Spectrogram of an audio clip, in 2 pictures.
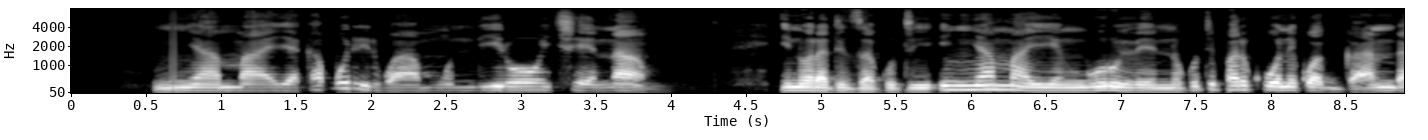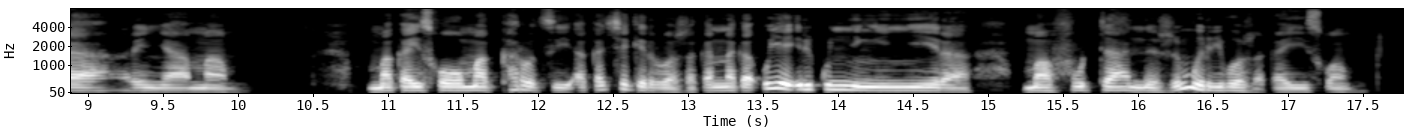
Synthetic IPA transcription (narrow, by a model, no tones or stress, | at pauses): ɲamajakaɓuɾirwamundiɾo̞t͡ʃe̞ːna | ino̞ɾatid͡zakutiʔiɲamaje̞ŋɡuɾuʋe̞no̞kutipaɾikuo̞ne̞kwaɡʱandare̞ɲaːma | makaiswawo̞makaɾot͡siakat͡ʃe̞ke̞ɾerwaʐakanakaʔuje̞iɾikuɲiŋiɲiɾamafutane̞ʐemuɾiʋo̞ʐakaiːswa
